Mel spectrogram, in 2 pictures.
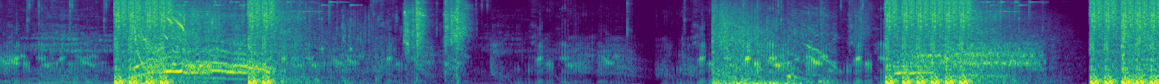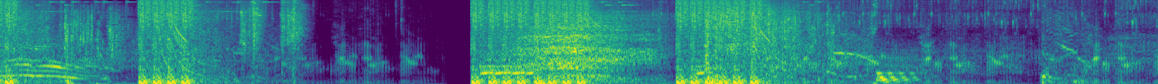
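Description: A monster snarls and growls.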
